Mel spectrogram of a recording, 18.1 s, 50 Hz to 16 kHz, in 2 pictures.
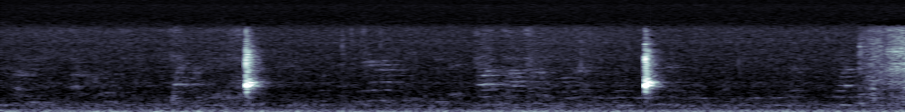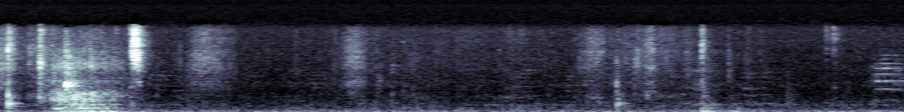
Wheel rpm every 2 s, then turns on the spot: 0, 0, 0, 0, 0, 0, 0, 0, 0.
none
